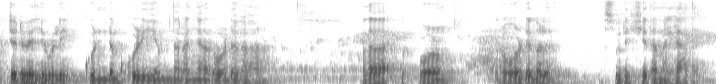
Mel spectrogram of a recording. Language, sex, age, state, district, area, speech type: Malayalam, male, 18-30, Kerala, Kozhikode, rural, spontaneous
